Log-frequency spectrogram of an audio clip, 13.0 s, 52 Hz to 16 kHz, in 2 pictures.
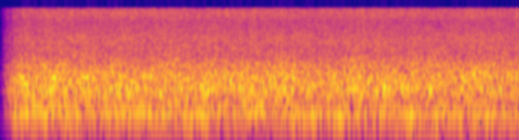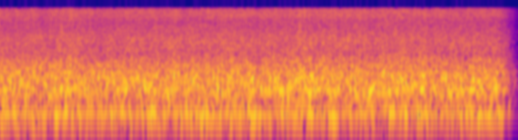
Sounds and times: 0.0s waterfall 12.9s

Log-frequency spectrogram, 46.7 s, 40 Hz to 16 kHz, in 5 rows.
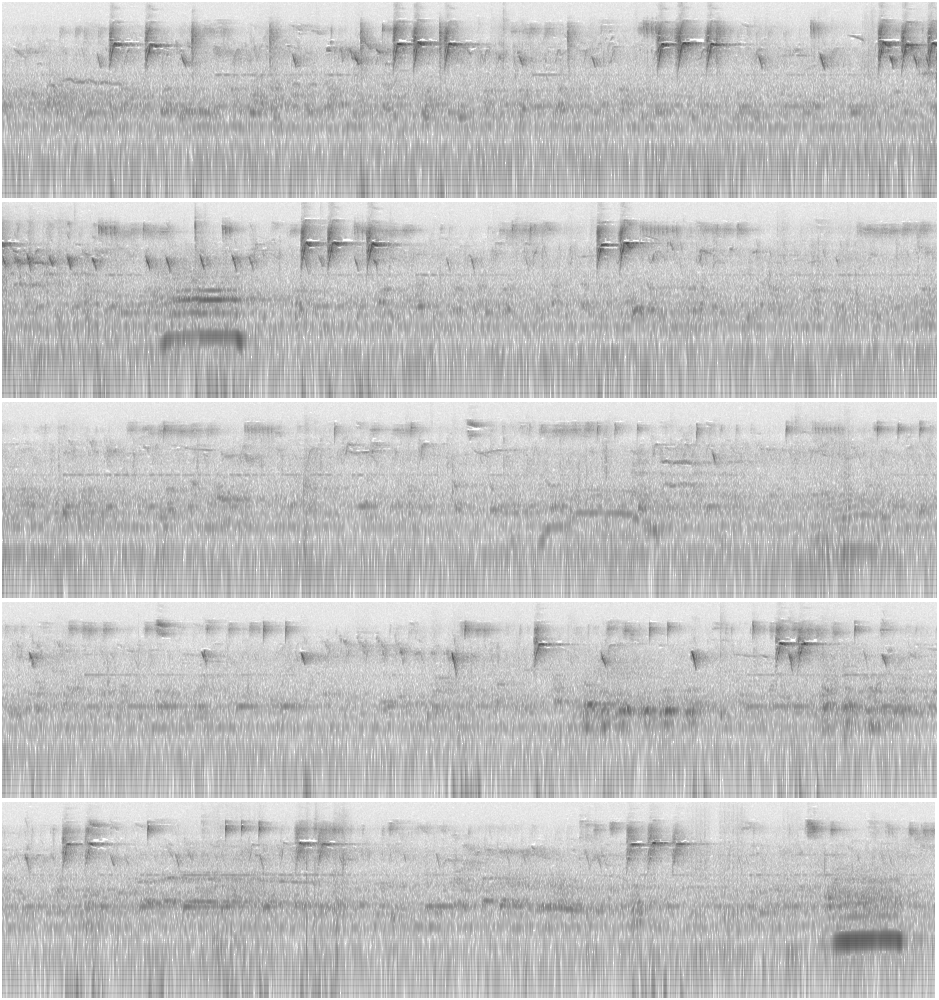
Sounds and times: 0.1s bird tweets 46.7s
1.6s dog barkings 7.6s
12.3s dog barkings 17.7s
18.5s dog barkings 26.0s
31.9s dog barkings 38.6s
44.8s dog barkings 45.6s

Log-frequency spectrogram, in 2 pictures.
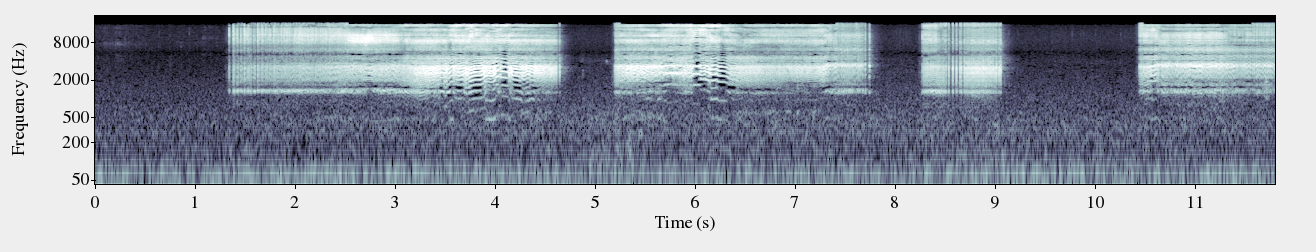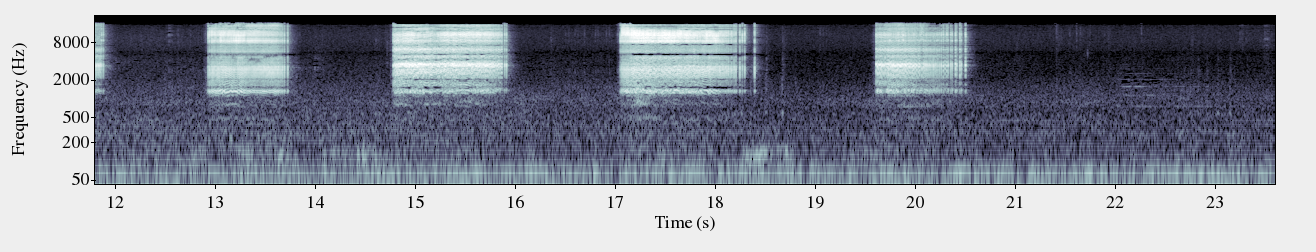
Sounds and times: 1.2s two trees creaking 16.2s
16.8s two trees creaking 18.9s
19.6s two trees creaking 20.8s

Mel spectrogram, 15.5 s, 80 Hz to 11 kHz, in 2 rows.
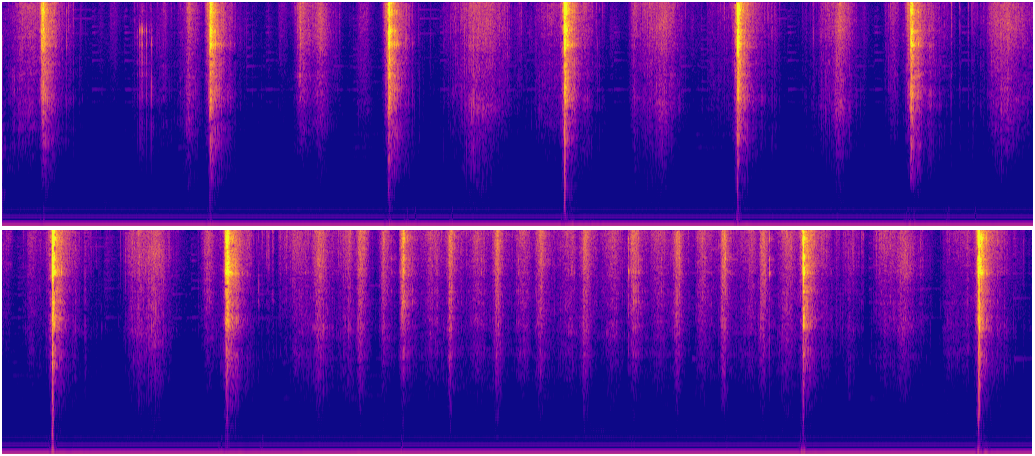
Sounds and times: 0.0s shaker 15.4s

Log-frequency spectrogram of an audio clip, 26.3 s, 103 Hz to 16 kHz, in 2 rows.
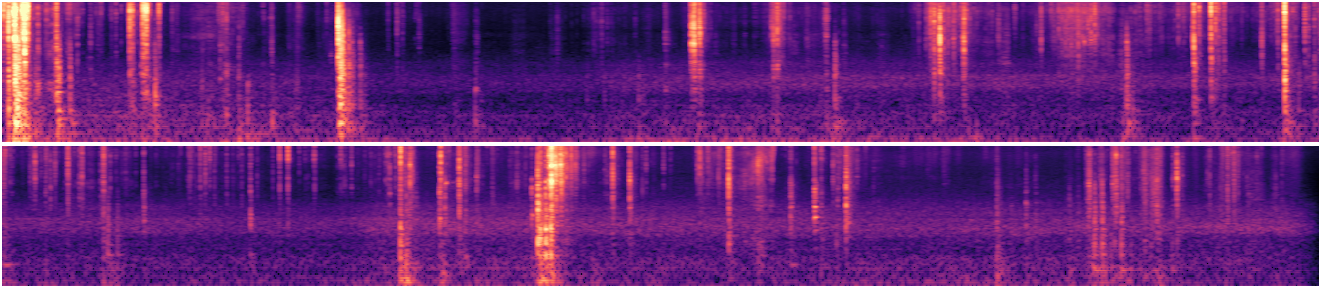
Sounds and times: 0.0s Tearing rotten wood 4.3s
5.8s Tearing rotten wood 26.3s

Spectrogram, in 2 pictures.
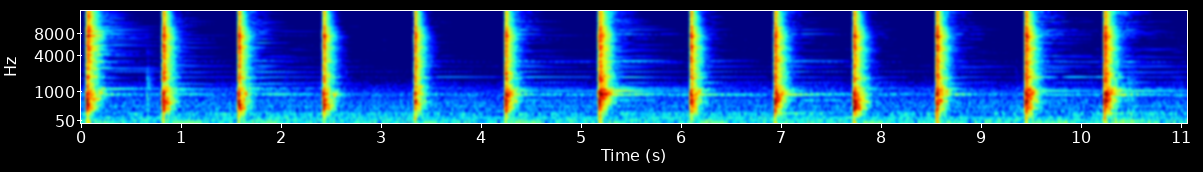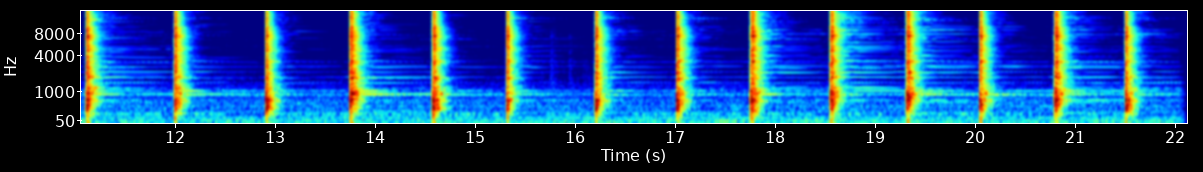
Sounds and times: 14.6s 6'' hand cymbals crashing together, muted 15.6s
16.2s 6'' hand cymbals crashing together, muted 21.9s

